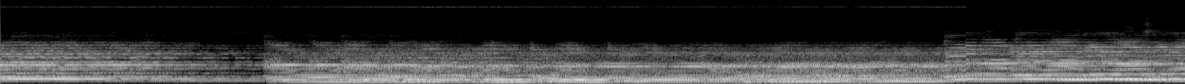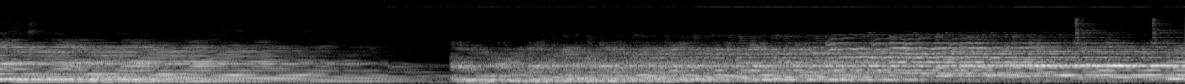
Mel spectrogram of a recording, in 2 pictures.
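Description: From the first moment to the last, every sound arrives twice. A doubled audio track runs under the whole clip. A second full-band copy trails the original by roughly 0.7 s. It is about as loud as the first. It carries no decay and no added room colour, so it reads as a clean repeat rather than an echo. The likely cause is the same signal captured again through a slower path, or two copies left out of step in an edit.

From 9.66 s to 15.73 s, a section plays at the wrong speed. It runs 1.12 times faster than it should. Pitch and tempo rise together, so everything in that stretch sounds higher and more hurried, roughly two semitones up. The change is immediate at both ends. The likely cause is that part being played or edited against the wrong clock.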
